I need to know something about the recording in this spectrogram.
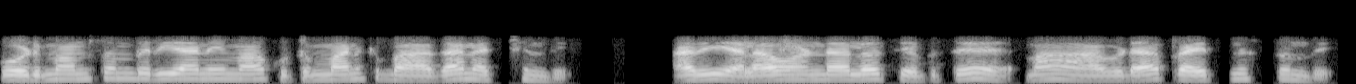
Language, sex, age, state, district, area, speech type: Telugu, female, 30-45, Andhra Pradesh, Konaseema, rural, conversation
